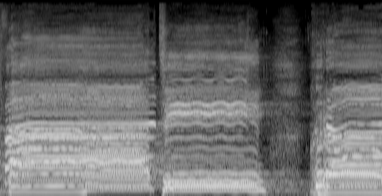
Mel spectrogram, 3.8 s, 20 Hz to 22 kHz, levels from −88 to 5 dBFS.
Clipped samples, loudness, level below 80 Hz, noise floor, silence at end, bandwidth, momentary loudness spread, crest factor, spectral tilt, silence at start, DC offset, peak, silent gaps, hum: under 0.1%; -14 LUFS; -44 dBFS; -35 dBFS; 0 s; 18 kHz; 6 LU; 14 dB; -4.5 dB/octave; 0 s; 0.3%; 0 dBFS; none; none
